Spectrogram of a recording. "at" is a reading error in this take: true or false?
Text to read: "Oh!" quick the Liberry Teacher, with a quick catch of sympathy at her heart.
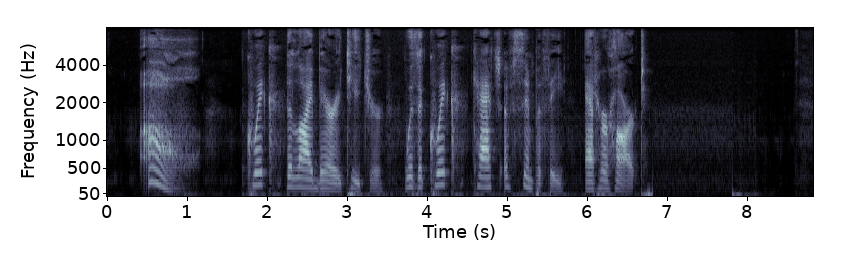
false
